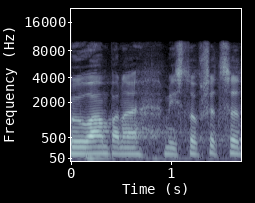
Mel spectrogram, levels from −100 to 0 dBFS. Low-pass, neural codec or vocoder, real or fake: 9.9 kHz; none; real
